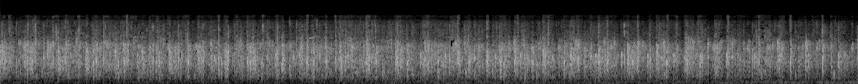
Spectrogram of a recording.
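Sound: audience applause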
